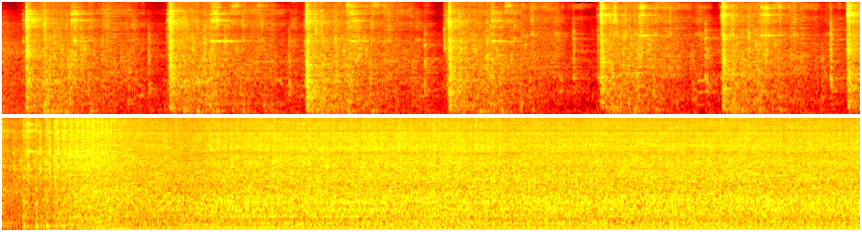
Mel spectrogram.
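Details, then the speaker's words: John Deere Briggs & Stratton push mower that wouldn't start, after carburetor bowl cleaning and draining: six pull-start tugs, then it catches and settles into a steady, even healthy run. "we see it start, so we know we're good to go."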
